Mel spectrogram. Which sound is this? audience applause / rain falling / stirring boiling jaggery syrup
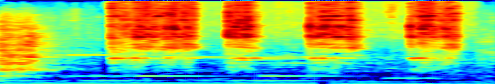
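stirring boiling jaggery syrup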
